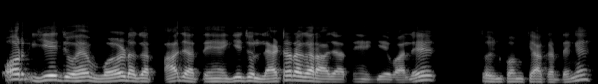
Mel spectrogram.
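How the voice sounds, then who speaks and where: A man teaching English spelling rules, explaining slowly and repeating examples, stressing the key words. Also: fairly high pitch, expressive, darkish tone. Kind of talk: explanatory lesson. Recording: dull lo-fi recording.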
